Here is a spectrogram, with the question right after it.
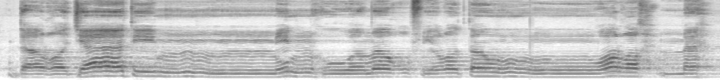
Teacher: ورحمہ را کو پر پڑھنا ہے یہاں پر اور وقف کی صورت میں گولتا ہائے ساکنہ سے بدل جائے گی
